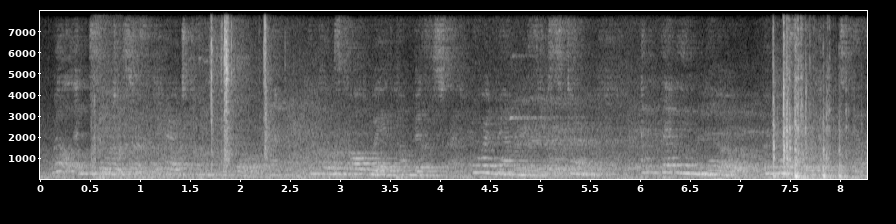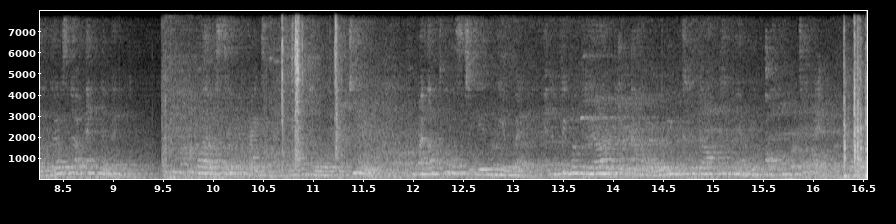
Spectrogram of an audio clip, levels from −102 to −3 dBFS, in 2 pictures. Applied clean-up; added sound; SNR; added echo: none; Slam; 0 dB; reverberation time 1.1 s.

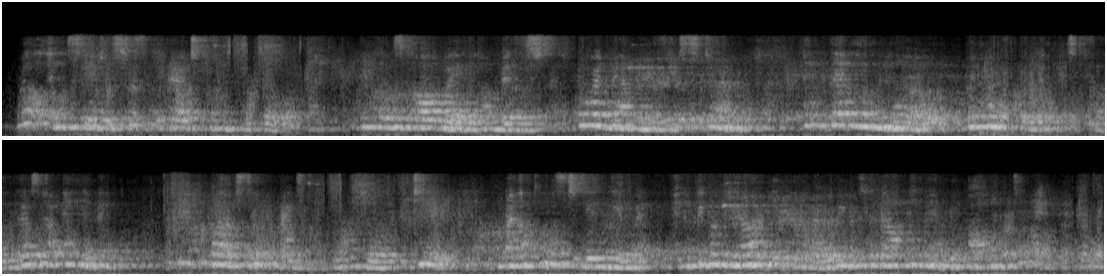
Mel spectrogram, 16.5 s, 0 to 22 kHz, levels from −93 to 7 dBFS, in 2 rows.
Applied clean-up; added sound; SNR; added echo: neural separator model SepFormer DNS4.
